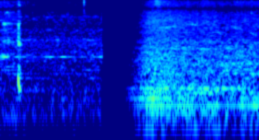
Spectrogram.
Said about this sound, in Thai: ค่ะ ก็เนาะเครื่องบินลงนะคะ ก็เป็นธรรมชาตินะคะ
